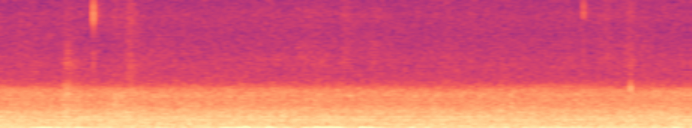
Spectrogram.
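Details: Steady low rumble of a passing train or vehicle dominates, with a few soft knocks and no animal calls.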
